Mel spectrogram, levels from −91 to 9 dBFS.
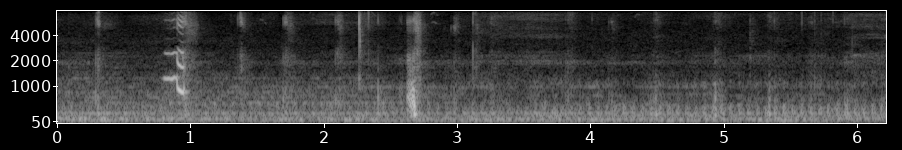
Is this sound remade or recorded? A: recorded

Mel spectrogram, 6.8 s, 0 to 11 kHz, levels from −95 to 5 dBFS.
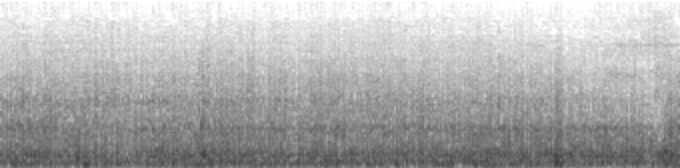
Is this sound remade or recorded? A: remade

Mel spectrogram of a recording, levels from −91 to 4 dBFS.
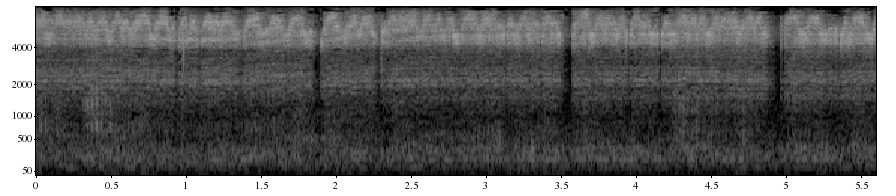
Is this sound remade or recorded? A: recorded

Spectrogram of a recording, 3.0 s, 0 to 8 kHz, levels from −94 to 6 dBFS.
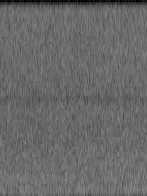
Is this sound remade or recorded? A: remade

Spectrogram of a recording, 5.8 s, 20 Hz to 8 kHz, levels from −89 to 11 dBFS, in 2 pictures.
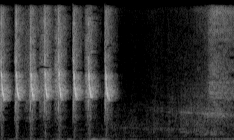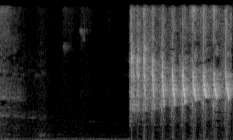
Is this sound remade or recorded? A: remade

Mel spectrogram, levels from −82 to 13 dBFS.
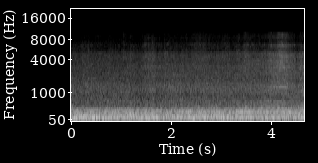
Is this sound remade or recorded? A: recorded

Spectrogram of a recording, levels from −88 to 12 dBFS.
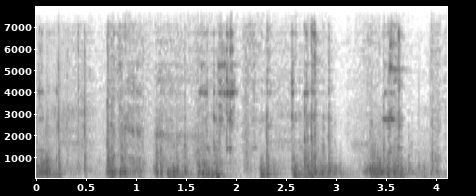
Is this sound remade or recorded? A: remade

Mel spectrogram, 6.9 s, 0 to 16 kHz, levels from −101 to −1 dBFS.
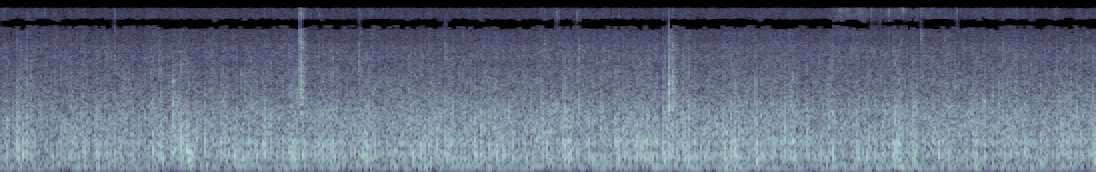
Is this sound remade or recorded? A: recorded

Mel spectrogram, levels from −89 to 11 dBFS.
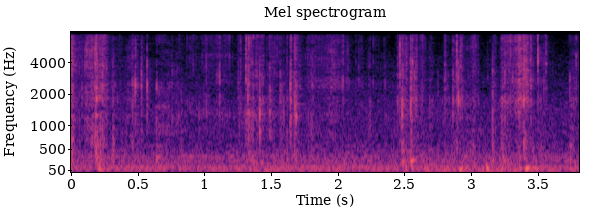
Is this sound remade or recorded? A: recorded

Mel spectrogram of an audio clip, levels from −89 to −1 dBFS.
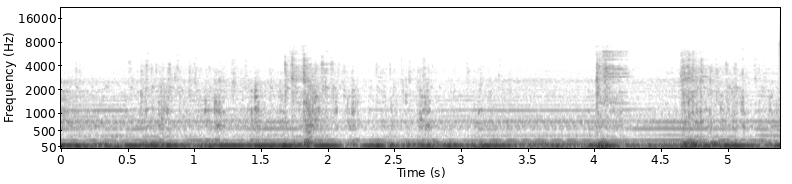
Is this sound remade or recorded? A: recorded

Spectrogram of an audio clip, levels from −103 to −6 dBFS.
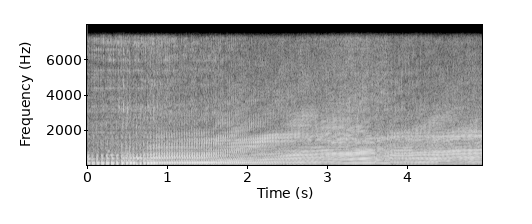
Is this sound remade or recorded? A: recorded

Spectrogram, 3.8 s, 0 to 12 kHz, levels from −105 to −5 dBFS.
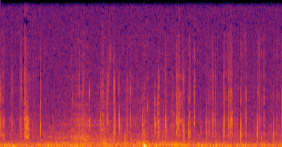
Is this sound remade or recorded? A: recorded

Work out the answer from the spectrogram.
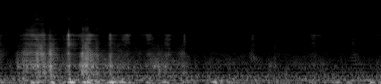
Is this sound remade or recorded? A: remade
